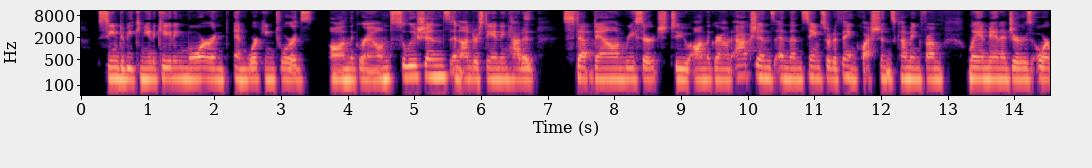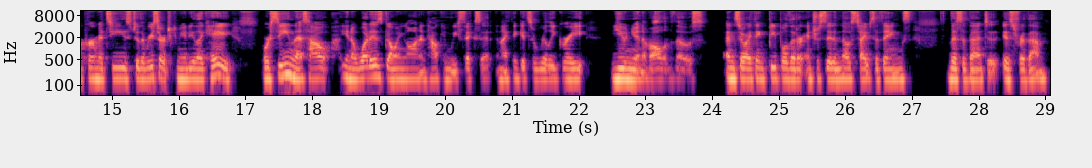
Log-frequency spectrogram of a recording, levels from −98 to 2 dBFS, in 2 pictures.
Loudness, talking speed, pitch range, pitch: -19 LUFS, 185 wpm, 140-155 Hz, 145 Hz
